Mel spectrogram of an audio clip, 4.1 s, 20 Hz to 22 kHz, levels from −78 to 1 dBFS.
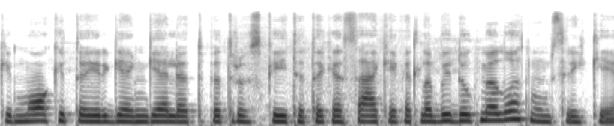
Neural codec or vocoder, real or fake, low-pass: autoencoder, 48 kHz, 128 numbers a frame, DAC-VAE, trained on Japanese speech; fake; 14.4 kHz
